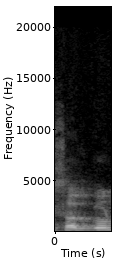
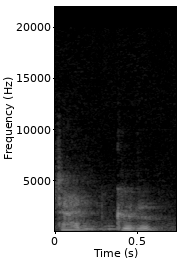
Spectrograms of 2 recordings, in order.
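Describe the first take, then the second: First: It is said with a native Indian accent. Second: It is said with an English accent. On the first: The speaker calls it right. "એ સદગુરુ ન બોલી શકે" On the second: The speaker calls it wrong. "ઇંગ્લિશમાં બોલે"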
